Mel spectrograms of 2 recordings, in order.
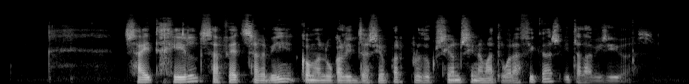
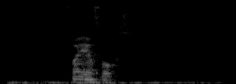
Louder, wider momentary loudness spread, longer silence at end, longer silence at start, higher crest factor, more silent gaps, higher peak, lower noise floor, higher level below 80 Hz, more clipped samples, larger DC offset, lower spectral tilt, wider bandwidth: first, -25 LUFS vs -47 LUFS; second, 13 LU vs 25 LU; first, 0.4 s vs 0.15 s; first, 0.5 s vs 0.05 s; about the same, 24 dB vs 22 dB; neither; first, -2 dBFS vs -28 dBFS; second, -55 dBFS vs -69 dBFS; first, -52 dBFS vs -62 dBFS; neither; neither; about the same, -4.5 dB/octave vs -5.5 dB/octave; second, 11.5 kHz vs 16.5 kHz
